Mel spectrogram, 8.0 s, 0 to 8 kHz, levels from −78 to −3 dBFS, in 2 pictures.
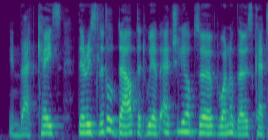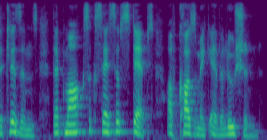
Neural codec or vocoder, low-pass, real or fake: none; 7.2 kHz; real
